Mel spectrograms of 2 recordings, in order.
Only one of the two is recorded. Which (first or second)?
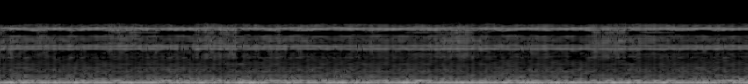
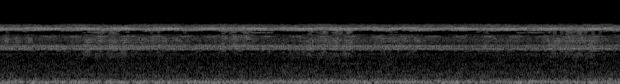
second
